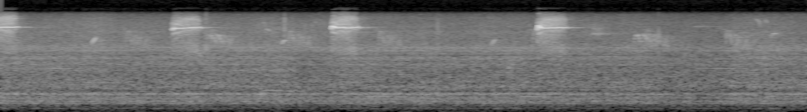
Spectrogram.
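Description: A bird chirping: three short, high calls about a second and a half apart.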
